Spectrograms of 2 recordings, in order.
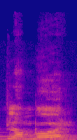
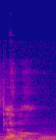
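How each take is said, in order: First: The b sound is pronounced in the word. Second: The b sound is silent in the word. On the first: The speaker calls it wrong. "It is not प्लम्बर" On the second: The speaker calls it right. "ब is silent"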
